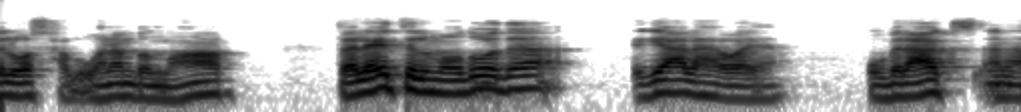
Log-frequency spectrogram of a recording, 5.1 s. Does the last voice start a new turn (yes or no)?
no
